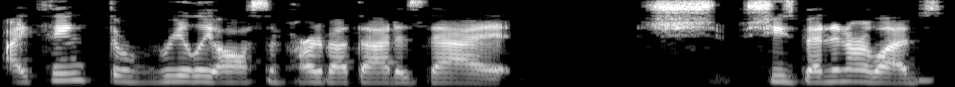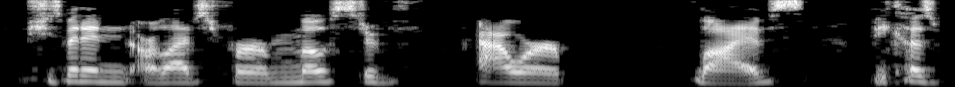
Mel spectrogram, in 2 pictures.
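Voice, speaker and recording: A woman's voice: lowish voice, fairly even intonation, a little slow, bright, forceful tone, dry recording. A woman in her twenties co-hosting a podcast, talking in an upbeat, gushing way with plenty of fillers. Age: 20s. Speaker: podcast co-host. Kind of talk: casual podcast interview.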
